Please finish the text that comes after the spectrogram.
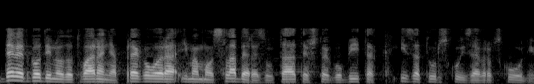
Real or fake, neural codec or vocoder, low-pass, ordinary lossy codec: real; none; 5.4 kHz; none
